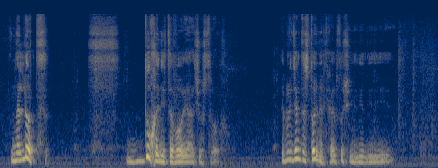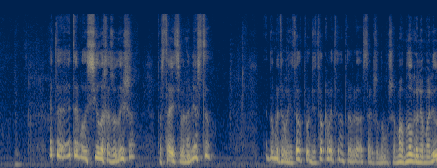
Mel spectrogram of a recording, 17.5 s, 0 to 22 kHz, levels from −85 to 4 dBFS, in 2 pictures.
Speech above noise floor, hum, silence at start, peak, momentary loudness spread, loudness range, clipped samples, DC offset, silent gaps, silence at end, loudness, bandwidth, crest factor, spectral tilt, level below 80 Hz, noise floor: 34 dB; none; 0.2 s; -4 dBFS; 16 LU; 4 LU; under 0.1%; under 0.1%; none; 0 s; -25 LUFS; 16 kHz; 24 dB; -6 dB/octave; -62 dBFS; -58 dBFS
